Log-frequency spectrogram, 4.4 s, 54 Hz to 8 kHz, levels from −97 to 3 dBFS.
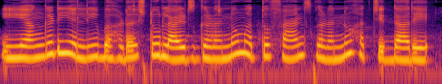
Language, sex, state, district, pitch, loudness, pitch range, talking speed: Kannada, female, Karnataka, Bidar, 260 Hz, -14 LUFS, 245-290 Hz, 95 wpm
